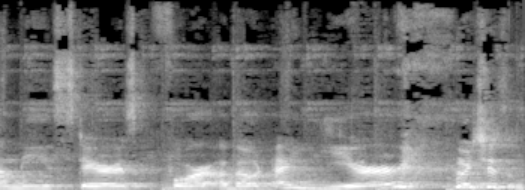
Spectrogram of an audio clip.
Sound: laughs

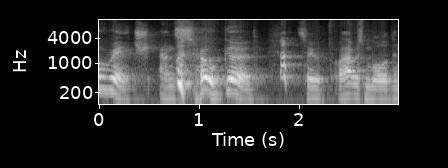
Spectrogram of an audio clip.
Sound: chuckles

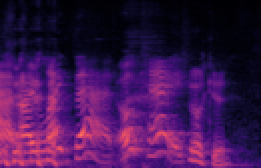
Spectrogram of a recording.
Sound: laughs

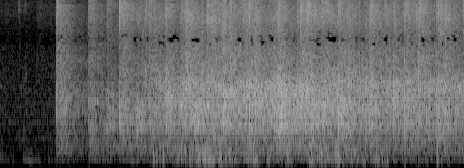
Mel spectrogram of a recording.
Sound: audience clapping

